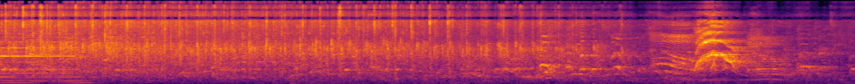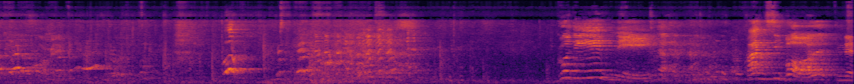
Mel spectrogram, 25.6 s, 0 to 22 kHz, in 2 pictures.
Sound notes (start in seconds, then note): 0.0 applause; 7.5 gasps, screams, noises of general upset; 17.0 laughter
